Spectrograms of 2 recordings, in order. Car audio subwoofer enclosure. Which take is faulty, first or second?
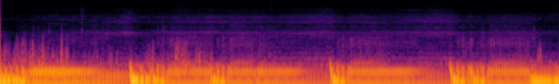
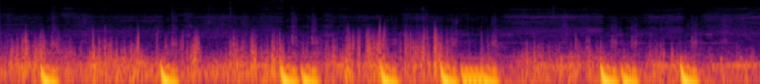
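second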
